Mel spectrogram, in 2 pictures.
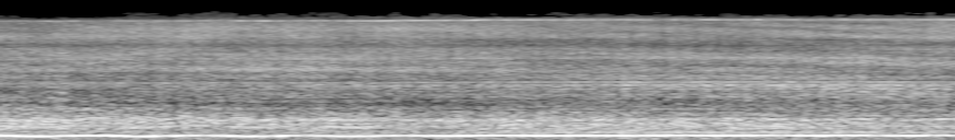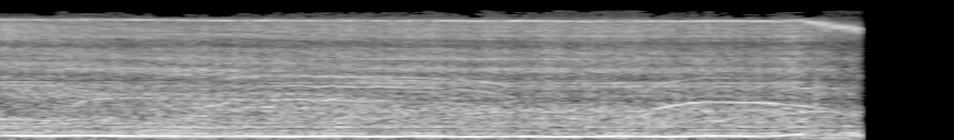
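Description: International Harvester pulling tractor's engine running at high revs under load while it drags a weight-transfer sled. The engine pitch holds nearly steady, and the sound cuts off abruptly about nine seconds in.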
